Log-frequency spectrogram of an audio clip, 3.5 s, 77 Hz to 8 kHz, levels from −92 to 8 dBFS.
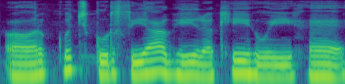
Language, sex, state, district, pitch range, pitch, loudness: Hindi, male, Jharkhand, Palamu, 120-140 Hz, 130 Hz, -13 LUFS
